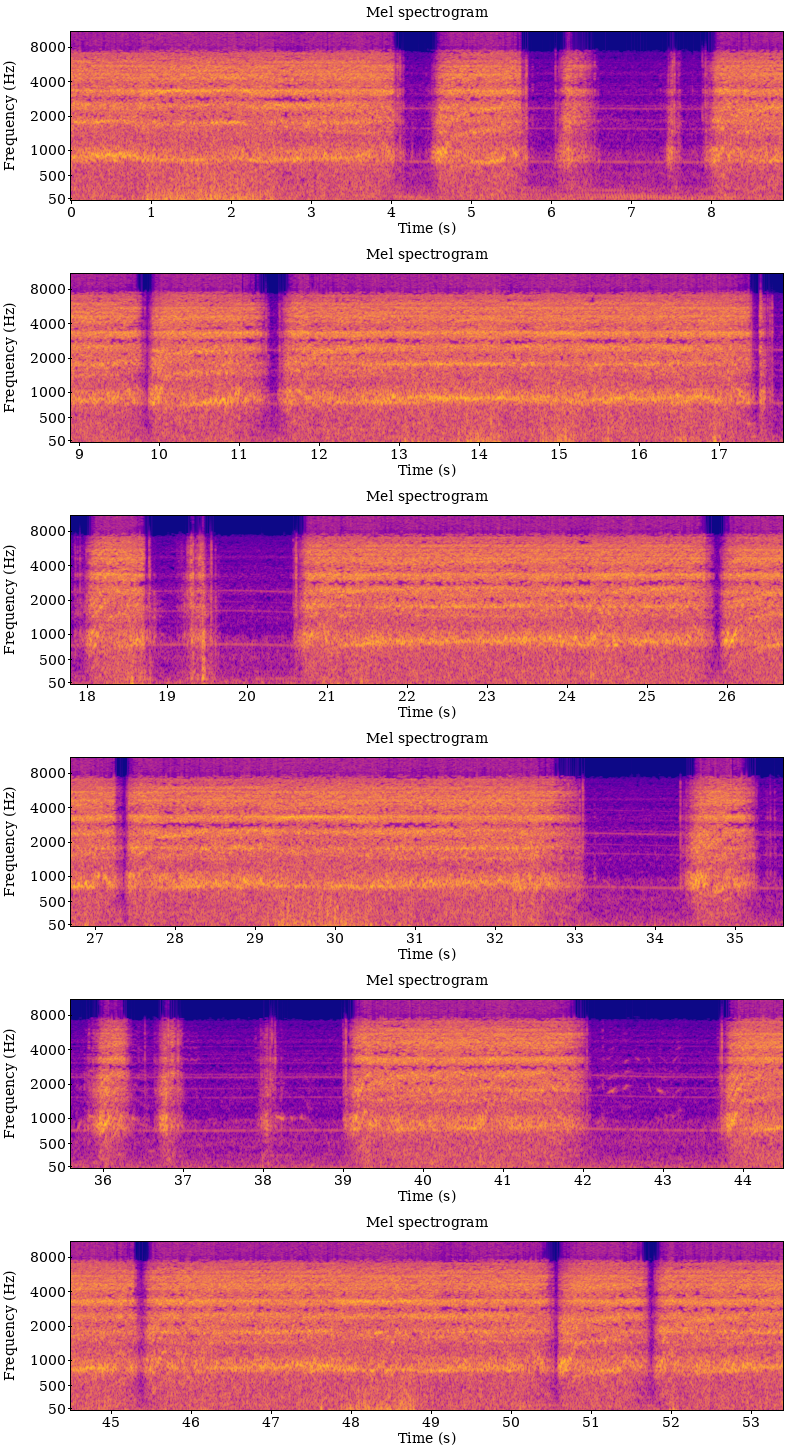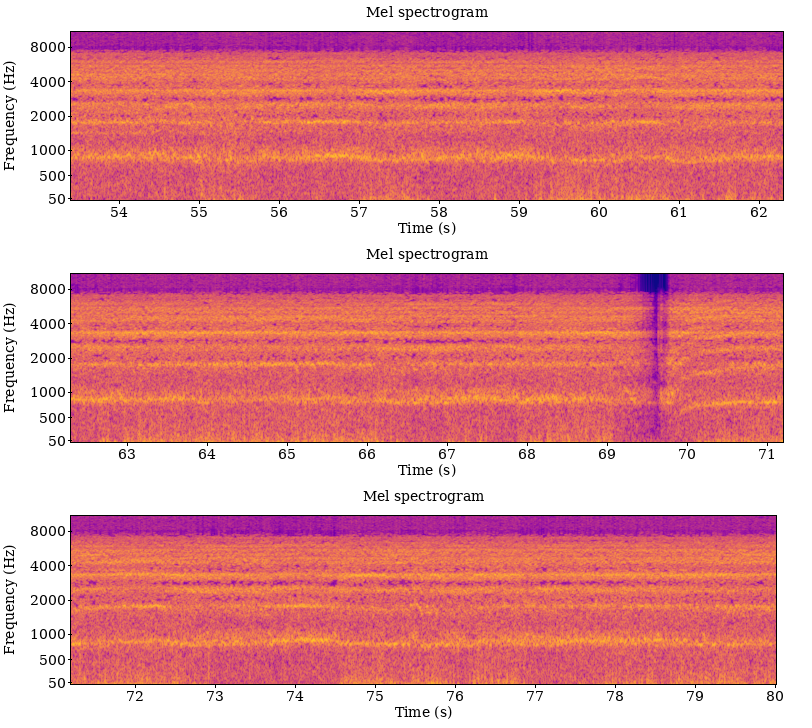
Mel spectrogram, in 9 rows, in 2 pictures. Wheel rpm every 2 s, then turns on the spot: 220, 190, 90, 10, 140, 110, 210, 230, 150, 50, 120, 210, 170, 130, 210, 210, 60, 30, 10, 60, 170, 10, 140, 200, 210, 110, 180, 210, 220, 220, 220, 230, 230, 220, 150, 200, 220, 220, 220, 220.
10-12 32-34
